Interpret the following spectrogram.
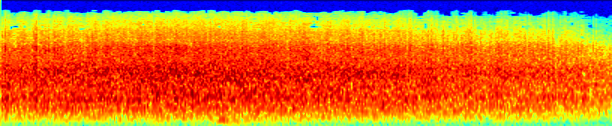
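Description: Audience applause, a dense steady clatter of clapping that begins to die away near the end.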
